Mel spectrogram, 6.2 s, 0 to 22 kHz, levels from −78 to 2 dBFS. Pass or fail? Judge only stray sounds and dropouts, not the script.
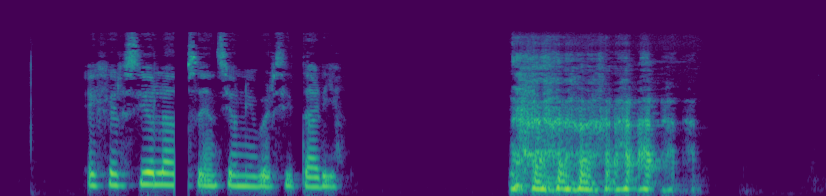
fail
